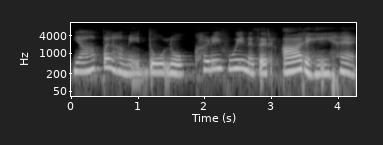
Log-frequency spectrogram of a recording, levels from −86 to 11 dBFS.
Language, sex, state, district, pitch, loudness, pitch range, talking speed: Hindi, male, Punjab, Fazilka, 230 Hz, -16 LUFS, 205-275 Hz, 155 wpm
